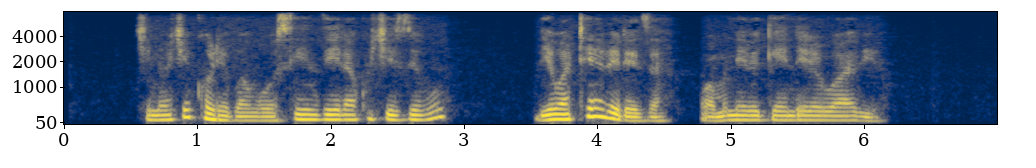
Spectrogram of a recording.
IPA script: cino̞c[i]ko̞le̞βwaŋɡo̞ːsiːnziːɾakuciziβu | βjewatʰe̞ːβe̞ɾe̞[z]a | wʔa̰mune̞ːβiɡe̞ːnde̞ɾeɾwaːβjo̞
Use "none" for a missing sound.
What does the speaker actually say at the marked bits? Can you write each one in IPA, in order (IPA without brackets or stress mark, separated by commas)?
i, z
